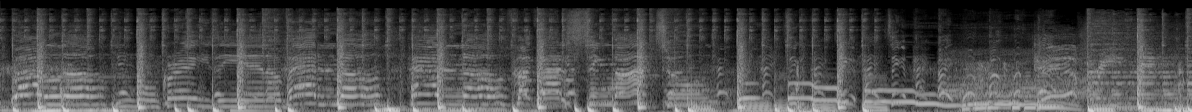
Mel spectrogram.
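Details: Upbeat funk-pop song with a pulsing beat and a sung vocal line plays throughout, with no animal sounds.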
